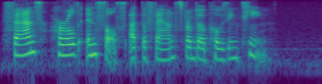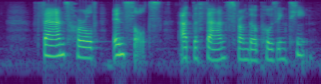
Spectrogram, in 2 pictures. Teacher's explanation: insults is a noun so i will stress the first syllable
